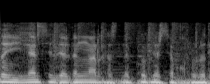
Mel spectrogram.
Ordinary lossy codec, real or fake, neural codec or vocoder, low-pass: none; real; none; 7.2 kHz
